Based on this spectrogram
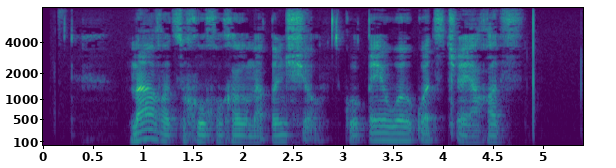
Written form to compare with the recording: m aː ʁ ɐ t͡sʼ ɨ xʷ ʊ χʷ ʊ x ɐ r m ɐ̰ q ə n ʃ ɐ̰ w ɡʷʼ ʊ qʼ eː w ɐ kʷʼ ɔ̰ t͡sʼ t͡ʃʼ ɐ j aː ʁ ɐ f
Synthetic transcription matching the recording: m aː ʁ ɐ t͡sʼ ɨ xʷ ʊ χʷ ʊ x ɐ r m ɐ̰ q ə n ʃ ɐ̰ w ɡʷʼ ʊ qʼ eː w ɐ kʷʼ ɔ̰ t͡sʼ t͡ʃʼ ɐ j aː ʁ ɐ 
